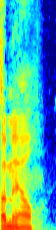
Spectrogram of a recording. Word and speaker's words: Amell: Anyway, a couple of cousins, Robbie Amell, is that how you pronounce it? You know all these guys. – Amell, yeah.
